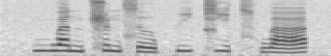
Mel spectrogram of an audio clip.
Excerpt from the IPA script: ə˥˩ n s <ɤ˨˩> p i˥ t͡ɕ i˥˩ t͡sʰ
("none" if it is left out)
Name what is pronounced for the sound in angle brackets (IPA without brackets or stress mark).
ɤ˨˩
